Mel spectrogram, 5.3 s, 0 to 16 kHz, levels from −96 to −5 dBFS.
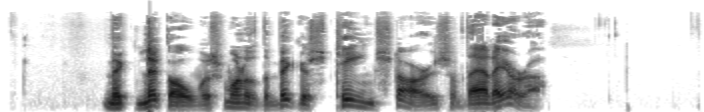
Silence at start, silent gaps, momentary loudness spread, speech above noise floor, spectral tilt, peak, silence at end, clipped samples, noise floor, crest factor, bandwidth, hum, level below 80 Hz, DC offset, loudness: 0.8 s; none; 9 LU; 56 dB; -4 dB/octave; 0 dBFS; 1.2 s; under 0.1%; -76 dBFS; 22 dB; 11.5 kHz; none; -58 dBFS; under 0.1%; -20 LUFS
